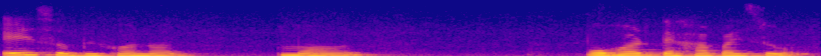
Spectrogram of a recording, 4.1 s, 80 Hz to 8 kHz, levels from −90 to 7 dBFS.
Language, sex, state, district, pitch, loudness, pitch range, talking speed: Assamese, female, Assam, Sonitpur, 225 Hz, -17 LUFS, 220-255 Hz, 85 wpm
